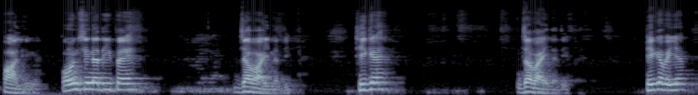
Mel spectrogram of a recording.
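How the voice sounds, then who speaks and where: A man teaching a coaching class, dictating notes and repeating key words slowly so students can write them down. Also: sits high, bright, forceful tone.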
